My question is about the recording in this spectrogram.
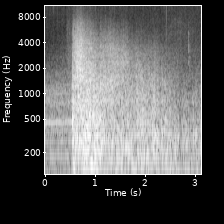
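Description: A time bomb with a clockwork timer blows up a small house in one sudden, heavy blast, followed by a long, loud rumbling roar that slowly fades.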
